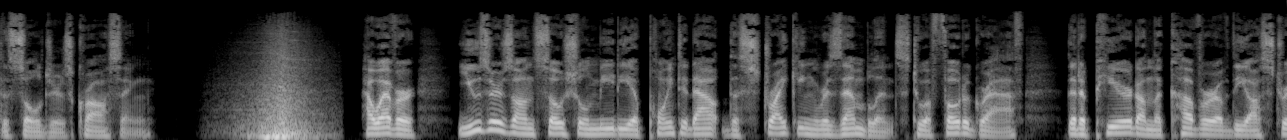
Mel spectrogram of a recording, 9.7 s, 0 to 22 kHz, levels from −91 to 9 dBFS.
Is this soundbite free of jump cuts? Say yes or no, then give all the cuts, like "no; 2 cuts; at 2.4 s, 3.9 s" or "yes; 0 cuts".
no; 1 cut; at 2.5 s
